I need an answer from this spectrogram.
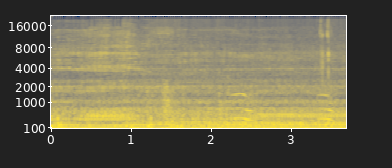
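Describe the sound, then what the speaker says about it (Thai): Loud, steady low engine roar of a Komatsu PC200-8 excavator running continuously while digging a drainage pipe trench, with a faint voice talking underneath. "กระหึ่มสุดๆฮะเสียงเครื่องยนต์ของเขา"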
